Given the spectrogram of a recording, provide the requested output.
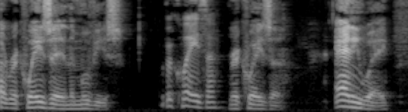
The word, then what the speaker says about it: Rayquaza: Rayquaza. It's Rayquaza. It's Rayquaza. Rayquaza. The Y is silent.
